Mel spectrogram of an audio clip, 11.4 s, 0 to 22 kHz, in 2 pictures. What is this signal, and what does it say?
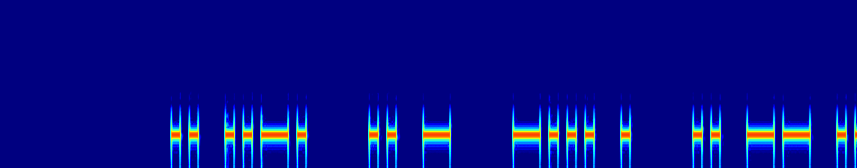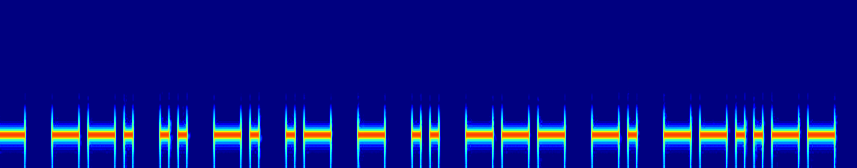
Morse code, heard as a keyed tone, about 19 wpm, 700 Hz. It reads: IF IT BE IMAGINATION,
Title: Sentences from Top 1300 Words 20wpm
